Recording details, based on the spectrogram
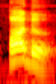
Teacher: اس پہ دال پہ قلقلہ ہوگا، دال ساکن ہے یعنی کہ جزم ہے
